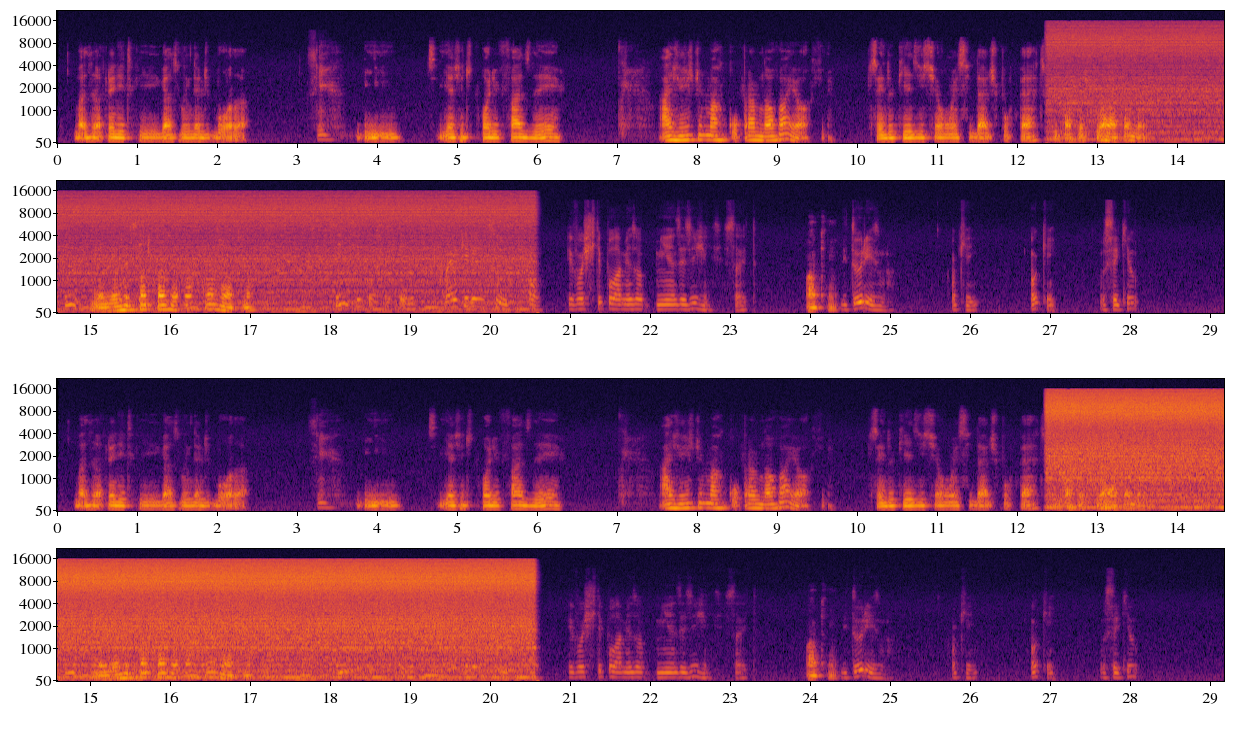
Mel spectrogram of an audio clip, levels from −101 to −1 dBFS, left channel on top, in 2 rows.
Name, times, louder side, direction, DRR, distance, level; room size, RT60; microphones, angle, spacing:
voice 1, 0.2-2.4 3.3-4.3 4.7-6.3 7.0-9.4 10.2-13.7 15.0-17.1 24.0-24.3, left 3 dB, 30° left, 0.3 m, -28 dB
voice 2, 3.1-3.5 14.6-14.9 15.3-15.8 18.0-19.1 19.4-20.7 21.0-23.2 24.4-25.0 25.8-26.1 26.8-27.1 27.6-28.1, left 4 dB, 80° left, 0.6 m, -37 dB
sound 1, 12.3-20.6, right 10 dB, 80° right, 0.5 m, -21 dB
2.4 x 2.0 x 3.6 m
head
